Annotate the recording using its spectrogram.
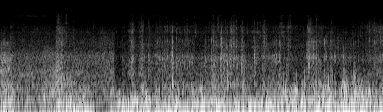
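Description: Bicycle tyres crunch and rattle over loose gravel and rocks.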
